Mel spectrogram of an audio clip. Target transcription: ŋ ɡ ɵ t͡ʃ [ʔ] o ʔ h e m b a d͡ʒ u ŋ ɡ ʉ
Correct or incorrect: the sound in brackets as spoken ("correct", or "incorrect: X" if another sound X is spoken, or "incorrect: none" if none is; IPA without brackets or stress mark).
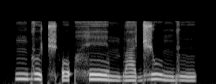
correct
